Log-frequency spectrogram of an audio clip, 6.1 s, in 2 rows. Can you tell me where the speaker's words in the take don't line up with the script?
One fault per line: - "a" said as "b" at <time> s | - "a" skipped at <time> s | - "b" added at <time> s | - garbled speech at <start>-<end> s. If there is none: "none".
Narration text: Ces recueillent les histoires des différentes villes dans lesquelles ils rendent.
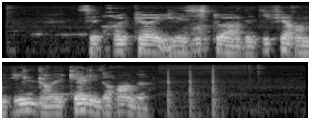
none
